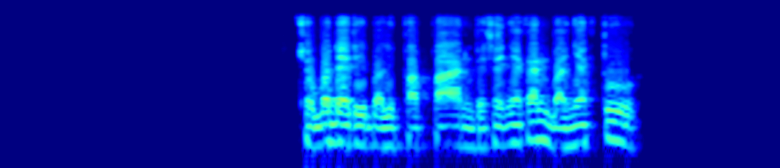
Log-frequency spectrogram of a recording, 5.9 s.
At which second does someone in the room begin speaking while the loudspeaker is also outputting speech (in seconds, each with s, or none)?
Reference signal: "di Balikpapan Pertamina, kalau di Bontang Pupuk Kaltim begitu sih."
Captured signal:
2.3 s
